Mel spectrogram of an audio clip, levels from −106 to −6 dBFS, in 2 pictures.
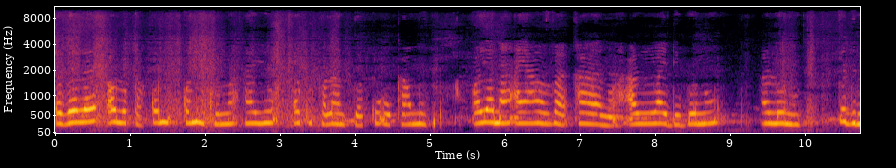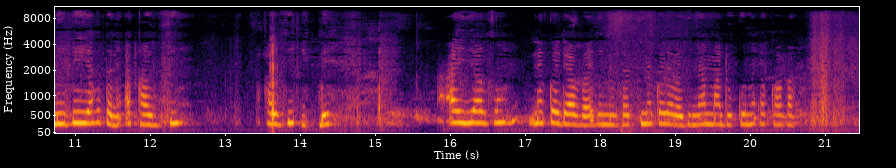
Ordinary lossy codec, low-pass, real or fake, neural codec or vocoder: AAC, 32 kbps; 9.9 kHz; real; none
